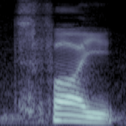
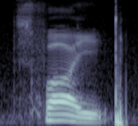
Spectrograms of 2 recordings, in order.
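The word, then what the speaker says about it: zwei: عندنا حرف التسيت ده بيتنطق تا كانه تي اس كده، وبعدين الحرف ده بيتنطق زي الفي، وبعدين الحرفين دول الاي اي لسه قايل عليهم من شويه بيتنطقوا اي، يبقى الكلمه على بعضها بتنطق تسفاي تسفاي.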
